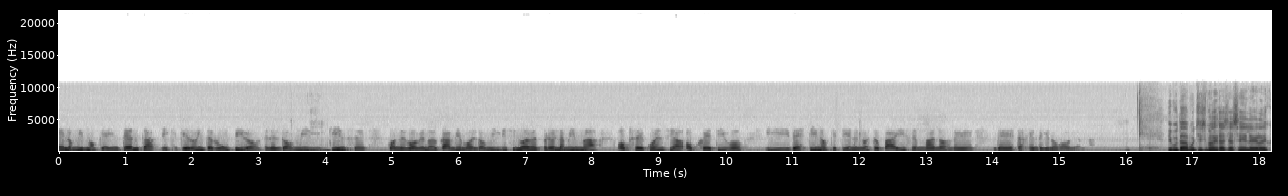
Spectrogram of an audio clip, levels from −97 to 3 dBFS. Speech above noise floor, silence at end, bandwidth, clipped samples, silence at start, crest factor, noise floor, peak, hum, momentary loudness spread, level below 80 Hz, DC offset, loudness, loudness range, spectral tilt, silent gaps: 29 dB; 0 s; 10.5 kHz; under 0.1%; 0 s; 20 dB; -50 dBFS; -2 dBFS; 50 Hz at -55 dBFS; 13 LU; -56 dBFS; under 0.1%; -22 LUFS; 4 LU; -7.5 dB/octave; none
